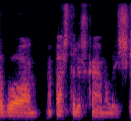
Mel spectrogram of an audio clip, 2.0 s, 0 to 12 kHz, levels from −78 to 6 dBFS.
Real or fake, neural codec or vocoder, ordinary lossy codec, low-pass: real; none; AAC, 32 kbps; 10.8 kHz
